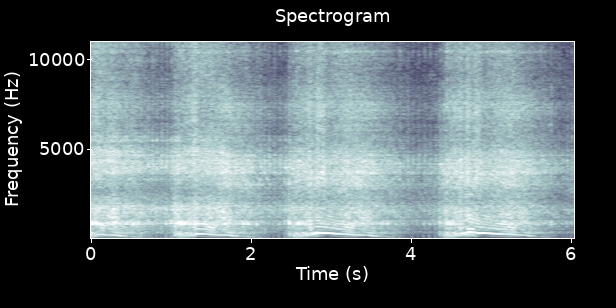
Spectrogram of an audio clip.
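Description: A TVS Apache RTR 310 motorcycle's rattly exhaust note, revved repeatedly in three rising and falling pulls over a clattery idle, loud and close.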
